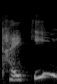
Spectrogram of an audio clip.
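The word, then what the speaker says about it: Peycke: The two major composers are Frida Pikey, who lived in the LA area, and she wrote about 340 of these, publishing about a fourth of them.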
